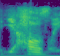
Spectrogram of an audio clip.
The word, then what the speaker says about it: Halsey: There is another Youngblood song that he did with, is it Halsey? Is that how you say her name? – Yes. – Halsey. And Travis Barker. Yeah. Halsey, yep. Yeah.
